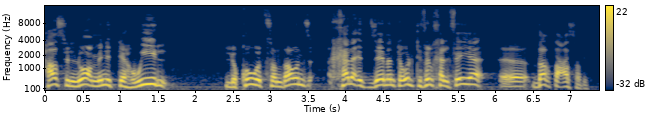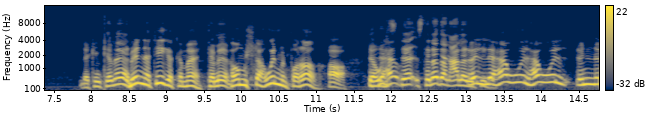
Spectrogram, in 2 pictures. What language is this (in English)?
Arabic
